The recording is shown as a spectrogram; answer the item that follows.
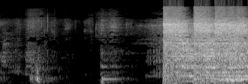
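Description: Water poured from a stainless steel bucket into a plastic watering can, starting suddenly as a loud gush about one and a half seconds in.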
